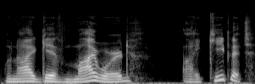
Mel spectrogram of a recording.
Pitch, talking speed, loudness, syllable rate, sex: 135 Hz, 190 wpm, -18 LUFS, 4.2 syllables/s, male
